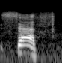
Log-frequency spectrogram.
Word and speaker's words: Seth: lifelong curse is that my first name ends in a th and it always people always think that I can't pronounce my own name like Seth that's right yeah but you say set set well we're going to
